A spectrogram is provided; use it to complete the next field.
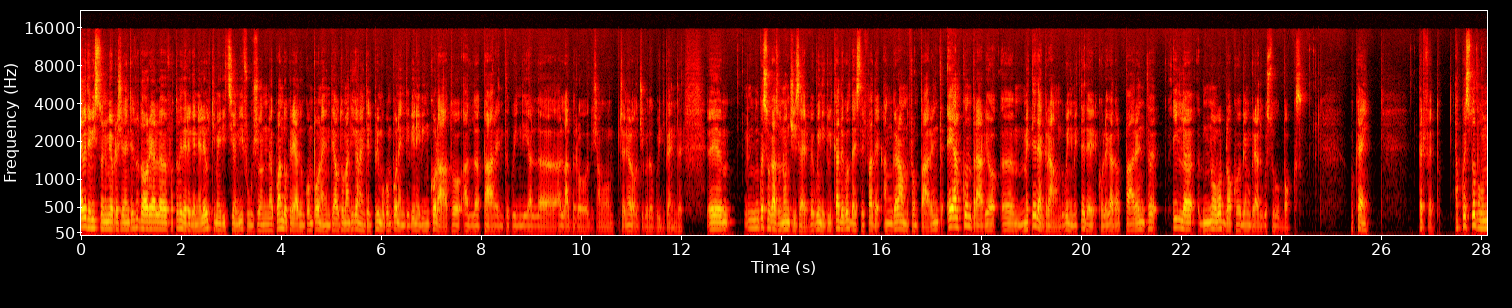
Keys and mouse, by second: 11.9 right click, 13.0 click, 14.6 right click, 16.5 click, 18.1 click, 19.9 right click, 24.5 click, 26.5 click, 27.8 click.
